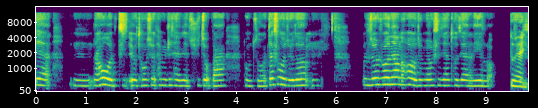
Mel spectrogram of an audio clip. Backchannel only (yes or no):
no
